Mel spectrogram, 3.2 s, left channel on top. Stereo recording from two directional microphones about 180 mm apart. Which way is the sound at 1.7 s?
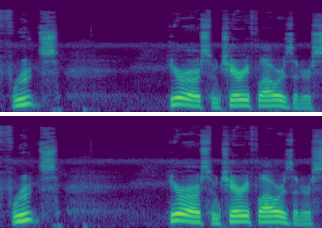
50° right (ahead or behind).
